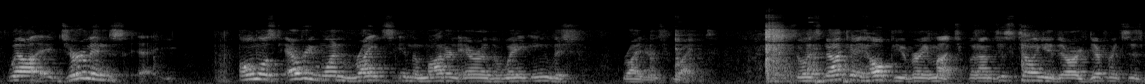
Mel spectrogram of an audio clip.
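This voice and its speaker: This is a class teacher, a middle-aged American man whose voice sits on the high side, chatting loosely through a lecture and throwing questions at the class. He's in a small classroom furnished with a whiteboard and bookshelves. The mic is a camera across the room, leaving the sound echoey and distant, with background noise.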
